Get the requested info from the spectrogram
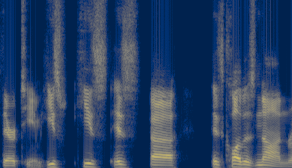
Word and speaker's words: Nantes: I don't think they pronounce the T in the T-E-S, so I think it's pronounced Nantes.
